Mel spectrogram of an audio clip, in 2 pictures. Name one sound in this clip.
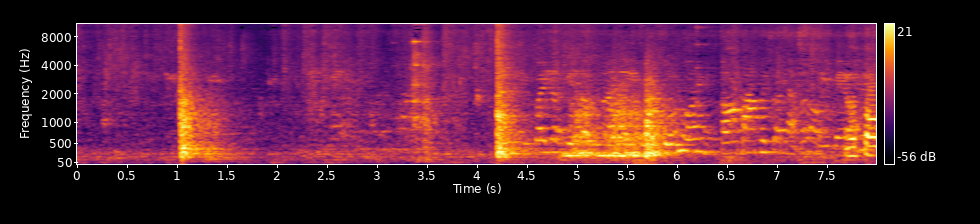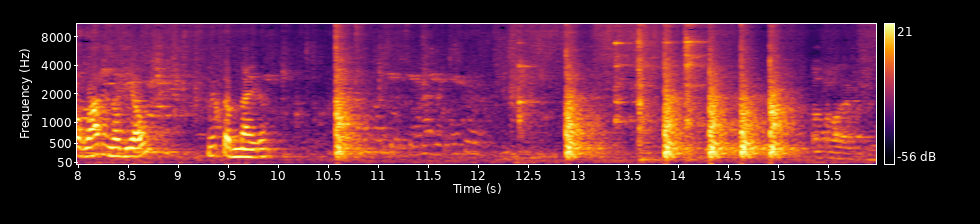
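Knocks and clatter of dishes ring out now and then.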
